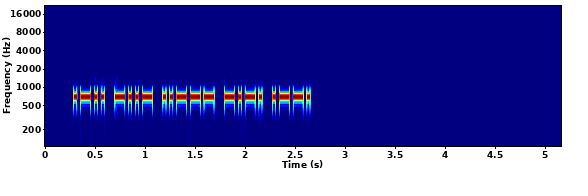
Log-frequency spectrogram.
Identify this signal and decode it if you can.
Morse code, heard as a keyed tone, about 34 wpm, 700 Hz. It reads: LX2CP
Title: DXCC-100 Call Signs - 5 Characters - Repeated 2x - 35wpm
